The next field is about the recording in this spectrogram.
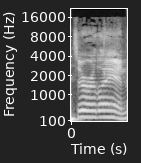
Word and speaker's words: Tyrolean: I even wrote it out phonetically, so I couldn't screw it up. The Happy Tyrolean Wanderers. – Tyrolean. – Tyrolean, there we go.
